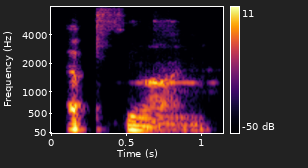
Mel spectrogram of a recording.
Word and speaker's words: epsilon: Africa Delta Epsilon X Epsilon the stress is the first syllable again Epsilon Epsilon C Yonka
